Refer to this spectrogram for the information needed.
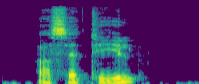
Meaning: acetyl (the univalent radical CH₃CO- derived from acetic acid)
- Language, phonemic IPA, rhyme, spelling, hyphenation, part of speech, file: Norwegian Bokmål, /asɛˈtyːl/, -yːl, acetyl, a‧ce‧tyl, noun, Nb-acetyl.ogg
